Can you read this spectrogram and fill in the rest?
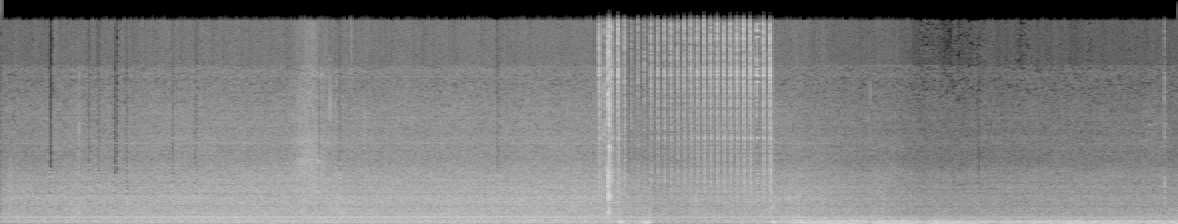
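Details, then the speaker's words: RV camper furnace that lit and went out repeatedly, removed and blown out with compressed air, tested on bench with shop equipment in background: blower whirr, then burner lights into full even rumble; running normally, fault not yet reproduced. "I know there's some equipment running in the background, but you should be able to hear the flames on."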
